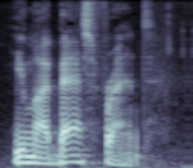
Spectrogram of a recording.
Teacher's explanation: Incluso más rápido, el R decae totalmente.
